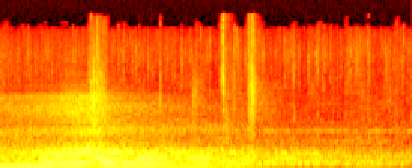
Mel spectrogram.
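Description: Small footsteps patter quickly on a hard floor.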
